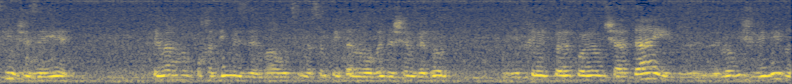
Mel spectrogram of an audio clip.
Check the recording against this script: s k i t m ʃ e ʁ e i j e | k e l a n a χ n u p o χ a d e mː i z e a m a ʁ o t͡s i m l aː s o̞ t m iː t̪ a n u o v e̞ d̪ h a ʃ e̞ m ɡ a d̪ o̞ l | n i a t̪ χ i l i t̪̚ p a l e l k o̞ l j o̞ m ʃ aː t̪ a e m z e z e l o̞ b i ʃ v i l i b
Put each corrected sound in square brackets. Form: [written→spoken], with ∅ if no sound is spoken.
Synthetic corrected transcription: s k i [t→∅] m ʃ e [ʁ→z] e i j e | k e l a n a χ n u p o χ a d [e→i] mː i z e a m a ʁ o t͡s i m l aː s o̞ t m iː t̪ a n u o v e̞ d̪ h a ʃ e̞ m ɡ a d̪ o̞ l | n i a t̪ χ i l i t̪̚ p a l e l k o̞ l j o̞ m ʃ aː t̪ a [e→i] m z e z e l o̞ b i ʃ v i l i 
